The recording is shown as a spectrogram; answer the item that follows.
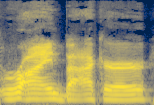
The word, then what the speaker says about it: Reinbacher: We can pronounce it Reinbacher. We don't have to do that German accent. Okay. Unnecessary. But I really enjoyed his game tonight.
